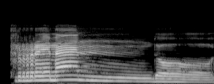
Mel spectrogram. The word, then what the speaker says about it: tremendo: Tremendo. So, the E is open on the stress. The one on the not stress is closed, and also the O. Be careful with this word. The word tremendous has lost its original meaning in English.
